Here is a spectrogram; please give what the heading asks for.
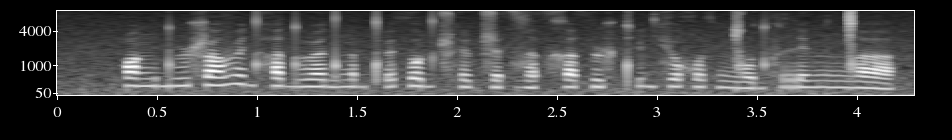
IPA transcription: qʷ œ ŋ ɪ d β y ʂ ɐ v ø d h ɐ d β œ d ŋ ɐ d tʼ ø θ o d ʈ͡ʂʰ e ʈ͡ʂ ɪ θ z ɐ θ x ɐ θ y ʂ tʼ y d fʲ œ χʷ œ θ ŋ͡ǀ o d f r ɪ ŋ ɐ ŋ͡ǀ ɐ

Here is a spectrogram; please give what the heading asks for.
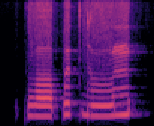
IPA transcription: k w oː˧ p ɯ˦˥ k̚ d uː˦˥ m

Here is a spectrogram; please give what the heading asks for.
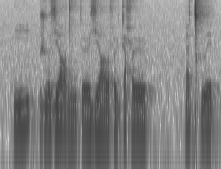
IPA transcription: iː | ʒ u o̯ zʲ ɑː d æ̃ ŋ k øː zʲ ɑː o̯ ħ yː k æ ħ øː | æ ǀʰ ɯ e̯

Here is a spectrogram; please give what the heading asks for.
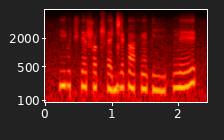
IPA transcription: j ɯ t͡ʃʰ e ʂ ʌ ʈ͡ʂʰ ɛ d͡ʑ ɛ ʈ ã x ẽ t i | n̪ e

